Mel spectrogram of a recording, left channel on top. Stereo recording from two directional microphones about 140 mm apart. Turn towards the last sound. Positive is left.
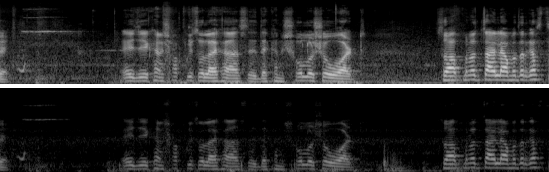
turn(degrees=-5)  # may be behind; listen again after turning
